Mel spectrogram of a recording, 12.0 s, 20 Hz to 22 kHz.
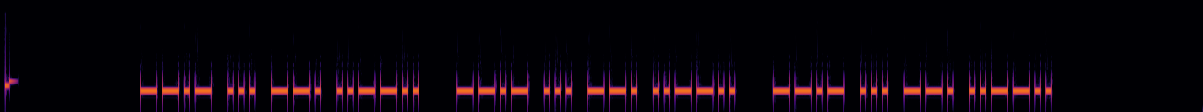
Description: Morse code, heard as a keyed tone, about 22 wpm, 700 Hz. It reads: QSG? QSG? QSG?
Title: Q-Codes Repeated 3x 22wpm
